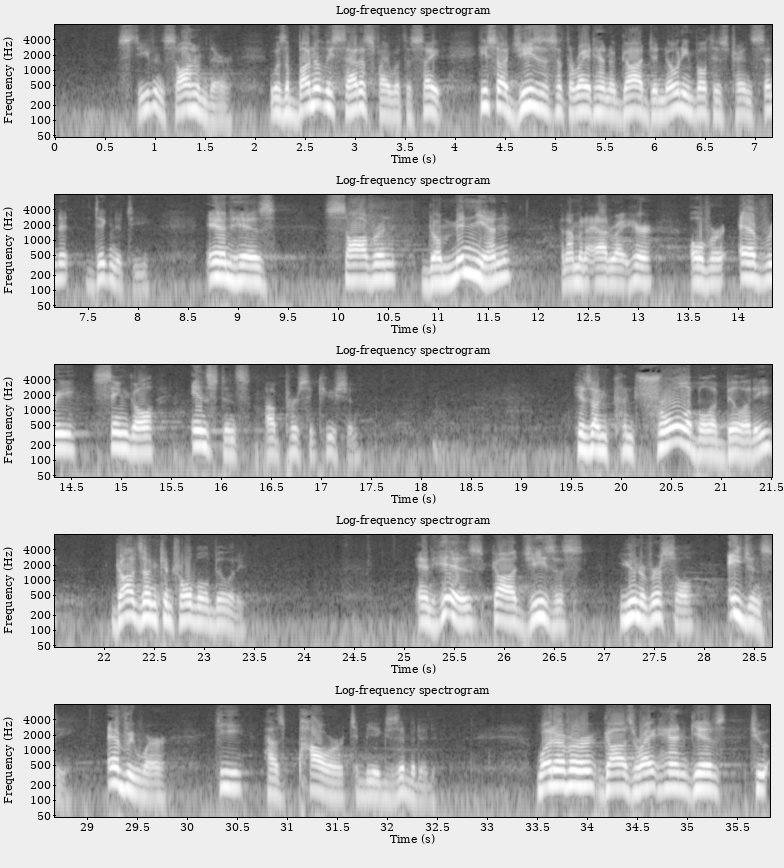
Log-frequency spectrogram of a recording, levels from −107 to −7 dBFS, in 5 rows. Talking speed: 110 wpm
